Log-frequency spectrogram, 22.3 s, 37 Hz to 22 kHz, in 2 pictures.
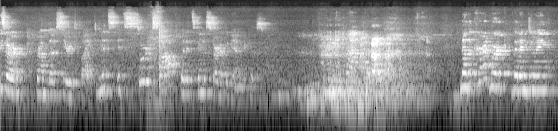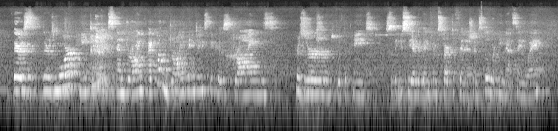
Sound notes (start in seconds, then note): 6.0 laughter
